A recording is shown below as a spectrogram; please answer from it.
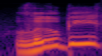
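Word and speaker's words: Laube: Dylan Luby. Could you guys help me out with that pronunciation? I thought it was Lob. But I There could you be go. wrong. Lob.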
